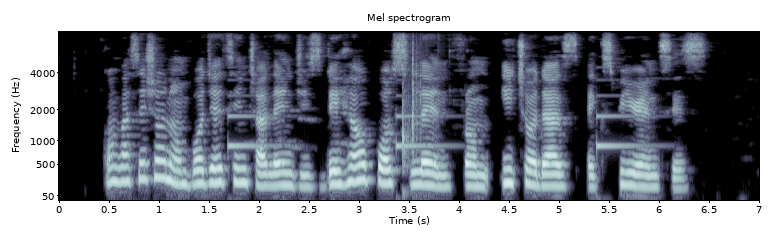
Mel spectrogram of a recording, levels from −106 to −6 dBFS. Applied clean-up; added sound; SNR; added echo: classical method Wiener filter.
